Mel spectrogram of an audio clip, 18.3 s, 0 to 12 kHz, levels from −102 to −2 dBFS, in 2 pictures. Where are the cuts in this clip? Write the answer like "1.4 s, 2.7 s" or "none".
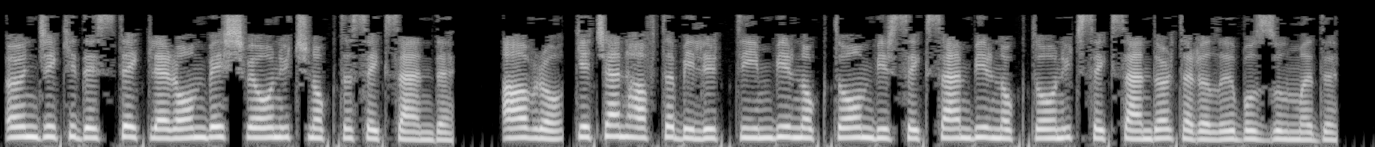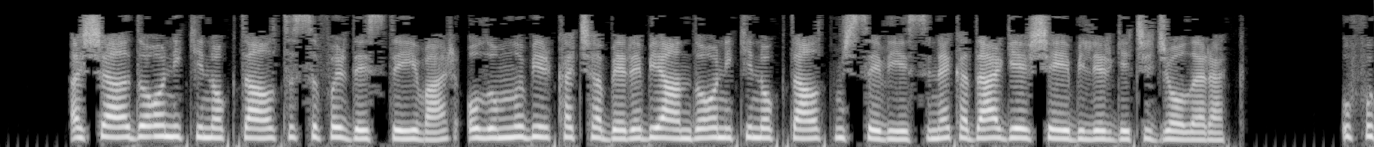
3.8 s, 9.5 s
